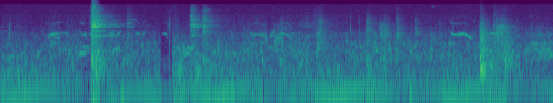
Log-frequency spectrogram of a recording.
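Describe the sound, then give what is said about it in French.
A cupboard door is opened to take out a bucket, giving two short knocking clatters, one near the start and one near the end, over a steady low background hum. “Elle ouvre le placard pour prendre un seau.”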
